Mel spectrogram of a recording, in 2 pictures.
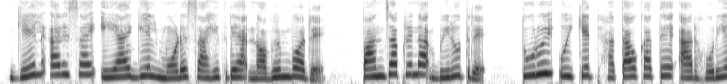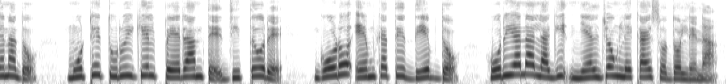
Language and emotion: Santali, neutral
